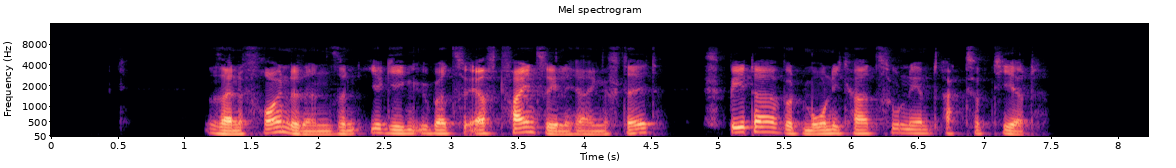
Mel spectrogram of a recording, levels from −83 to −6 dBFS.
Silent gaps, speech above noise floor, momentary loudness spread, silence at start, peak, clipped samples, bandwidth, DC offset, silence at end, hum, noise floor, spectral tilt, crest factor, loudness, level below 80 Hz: none; 59 dB; 8 LU; 1.15 s; 0 dBFS; under 0.1%; 7.6 kHz; under 0.1%; 0.9 s; none; -80 dBFS; -7.5 dB/octave; 22 dB; -22 LUFS; -48 dBFS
